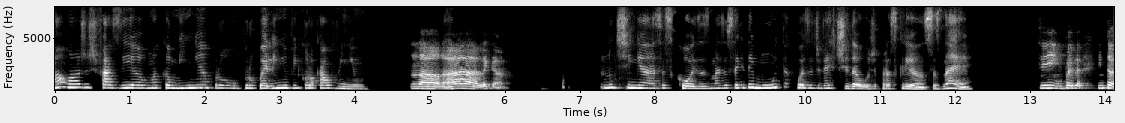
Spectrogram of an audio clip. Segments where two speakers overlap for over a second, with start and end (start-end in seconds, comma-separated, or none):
none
